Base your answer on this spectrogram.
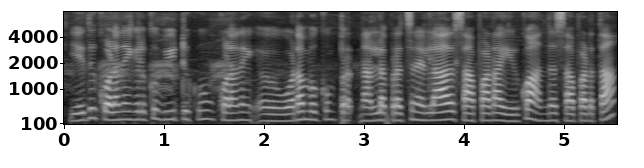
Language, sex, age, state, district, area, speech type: Tamil, female, 30-45, Tamil Nadu, Thoothukudi, urban, spontaneous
